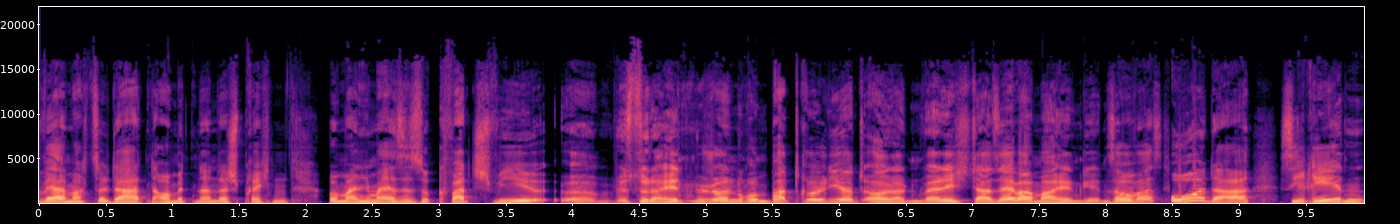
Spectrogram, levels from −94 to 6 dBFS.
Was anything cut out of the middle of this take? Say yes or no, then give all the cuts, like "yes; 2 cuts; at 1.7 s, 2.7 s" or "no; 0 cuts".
yes; 1 cut; at 8.4 s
